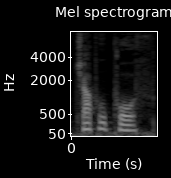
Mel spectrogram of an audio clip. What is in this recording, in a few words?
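"Chapel Porth", English; place names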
